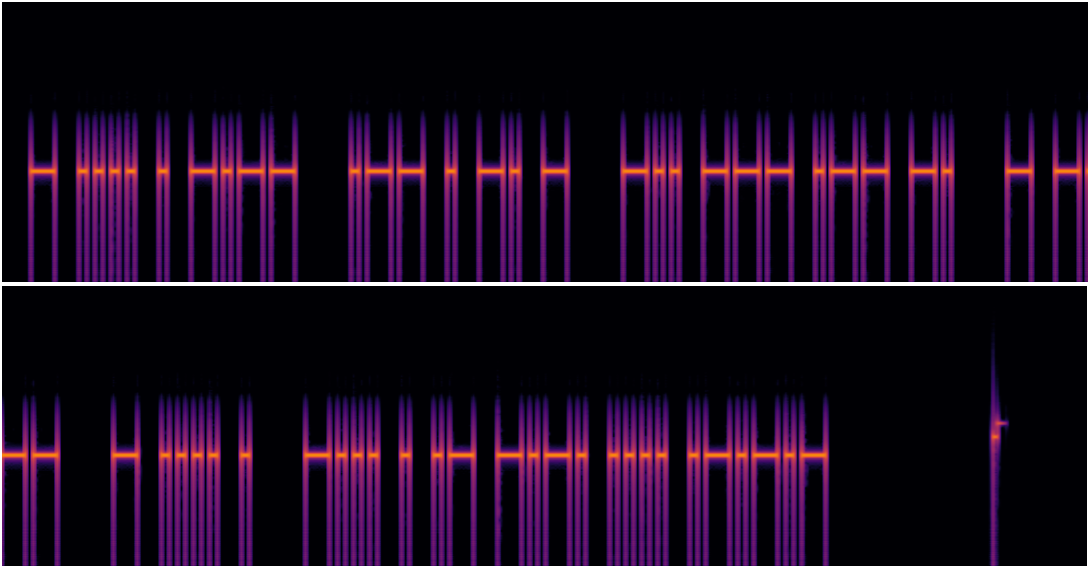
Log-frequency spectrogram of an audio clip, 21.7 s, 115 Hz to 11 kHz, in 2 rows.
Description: Morse code, heard as a keyed tone, about 15 wpm, 700 Hz. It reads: THEY WENT DOWN TO THE BEACH.
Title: Sentences from Top 1500 Words 15wpm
